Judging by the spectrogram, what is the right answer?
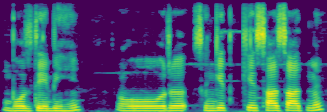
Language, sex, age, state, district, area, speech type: Hindi, male, 18-30, Madhya Pradesh, Ujjain, rural, spontaneous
